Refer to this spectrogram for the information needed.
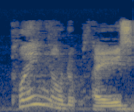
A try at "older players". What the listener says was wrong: Okay, older players. Bạn thiếu gì? Bạn thiếu cái phần cuối này. Older players. Nói rõ nhé. Players.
